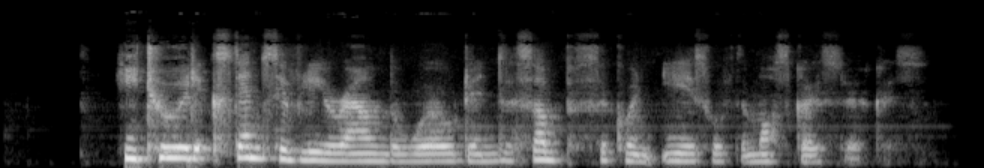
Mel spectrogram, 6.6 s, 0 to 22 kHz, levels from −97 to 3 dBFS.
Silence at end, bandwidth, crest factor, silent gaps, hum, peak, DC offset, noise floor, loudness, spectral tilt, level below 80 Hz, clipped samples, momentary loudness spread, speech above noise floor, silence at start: 0.85 s; 7.6 kHz; 16 dB; none; none; -2 dBFS; under 0.1%; -81 dBFS; -18 LUFS; -6 dB/octave; -60 dBFS; under 0.1%; 16 LU; 64 dB; 0.85 s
